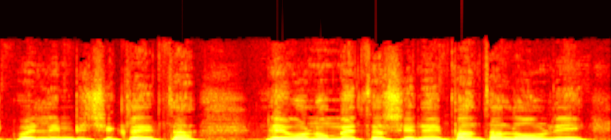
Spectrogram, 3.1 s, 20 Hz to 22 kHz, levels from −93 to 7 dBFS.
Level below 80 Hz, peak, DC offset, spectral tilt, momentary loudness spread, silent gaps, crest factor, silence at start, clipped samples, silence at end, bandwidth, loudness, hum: -30 dBFS; 0 dBFS; under 0.1%; -6 dB/octave; 4 LU; none; 8 dB; 0 s; under 0.1%; 0 s; 15 kHz; -9 LUFS; none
